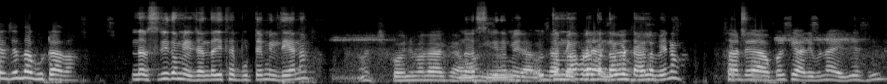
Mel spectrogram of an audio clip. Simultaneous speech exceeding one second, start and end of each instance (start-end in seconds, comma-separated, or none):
4.6-6.5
